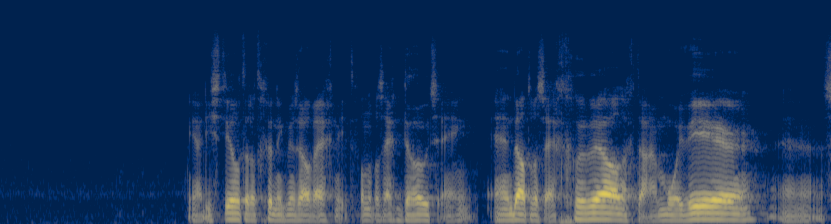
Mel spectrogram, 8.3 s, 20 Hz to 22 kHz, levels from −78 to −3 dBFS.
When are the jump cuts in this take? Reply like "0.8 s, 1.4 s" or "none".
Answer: 4.8 s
